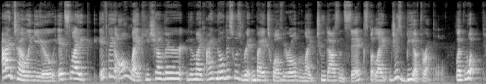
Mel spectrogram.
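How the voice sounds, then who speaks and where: A woman hosting a comedic reaction video, talking in a sarcastic, animated way. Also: fairly high pitch, moderate pace. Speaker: video host. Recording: roomy echo.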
